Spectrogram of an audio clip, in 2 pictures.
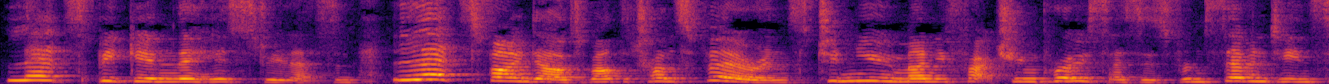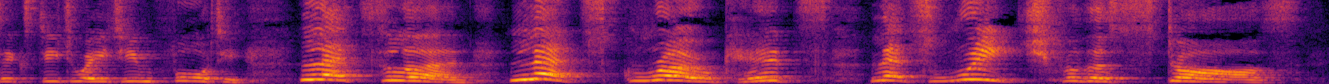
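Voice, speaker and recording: A fussy, put-upon male schoolteacher who speechifies louder and louder, as a woman reads him in a storybook. The voice sits high and bright, pushing each line with eager emphasis. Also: lively intonation, a little slow. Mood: rousing. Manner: loud, rising, emphatic speechifying.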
